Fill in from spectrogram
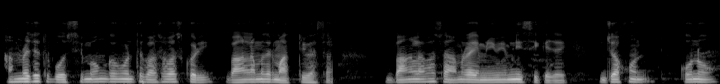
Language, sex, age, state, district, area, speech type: Bengali, male, 30-45, West Bengal, Nadia, rural, spontaneous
